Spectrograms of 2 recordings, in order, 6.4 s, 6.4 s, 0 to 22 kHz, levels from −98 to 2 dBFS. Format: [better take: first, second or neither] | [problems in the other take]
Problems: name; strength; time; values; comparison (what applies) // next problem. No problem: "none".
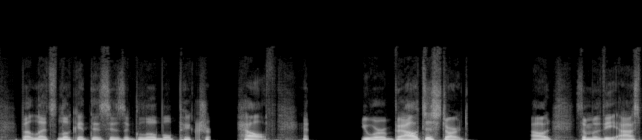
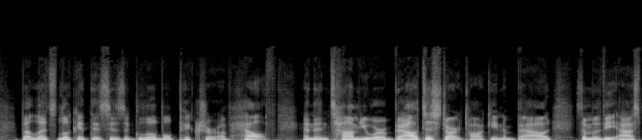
second | audio cutting out; at 2 s, at 3 s for 0.5 s and at 4.5 s for 0.5 s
